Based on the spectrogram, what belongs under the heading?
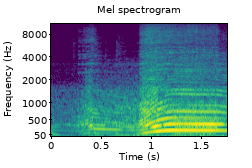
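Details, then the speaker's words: Sherco 50 SM two-stroke supermoto after rejetting, previously stuck near 8,000 rpm: climbs to a high steady scream around 10,500–11,000 rpm but sounds soft and blubbery at the top; running too rich, needs leaner jetting. "so it's it's it's too rich now so i kept going up and up and jetting so it's too rich i'll have to go back and jet it but you can hear it's too rich there's 10-5"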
